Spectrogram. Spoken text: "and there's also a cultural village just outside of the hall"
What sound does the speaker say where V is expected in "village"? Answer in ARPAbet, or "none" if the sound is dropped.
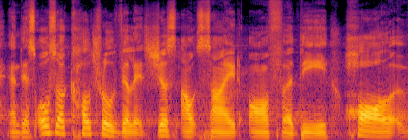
V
